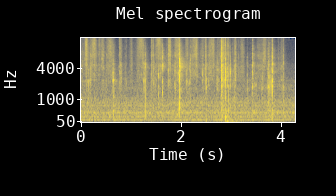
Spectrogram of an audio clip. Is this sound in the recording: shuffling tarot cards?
yes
